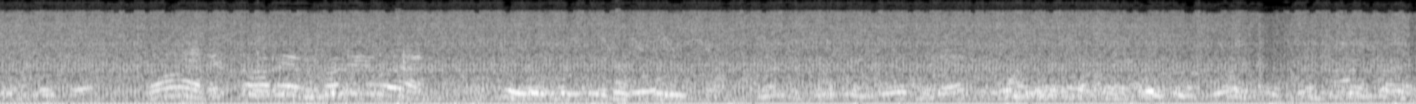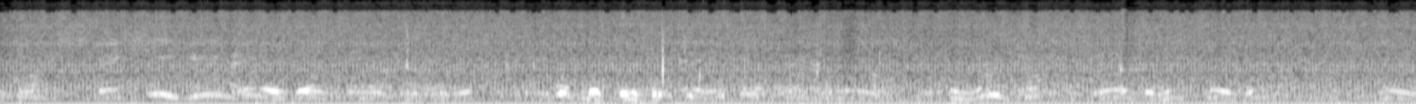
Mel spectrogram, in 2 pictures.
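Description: Indistinct distant voices of players calling and chatting across an open cricket field, over a steady low hum. There are a few short knocks about ten seconds in.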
